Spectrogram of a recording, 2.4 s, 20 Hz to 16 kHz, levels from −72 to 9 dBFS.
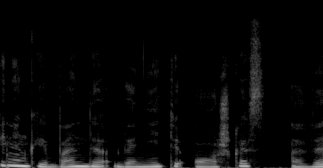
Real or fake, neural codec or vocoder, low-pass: real; none; 14.4 kHz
